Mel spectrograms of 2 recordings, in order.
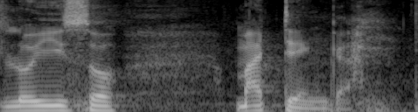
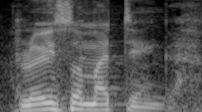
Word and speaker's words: Loiso Madenga: Yes, my name is Loiso Madenga, which they mispronounce when I perform in New York. Simple African name, no sounds, no one has never heard in that word before. Loiso Madenga, but they call me Loiso Mandingo.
